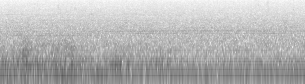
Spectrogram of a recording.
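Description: Steady rain and a low thunder rumble fill a video game scene with a truck, a continuous broadband wash of moderate loudness with a deep undertone and no talking.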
